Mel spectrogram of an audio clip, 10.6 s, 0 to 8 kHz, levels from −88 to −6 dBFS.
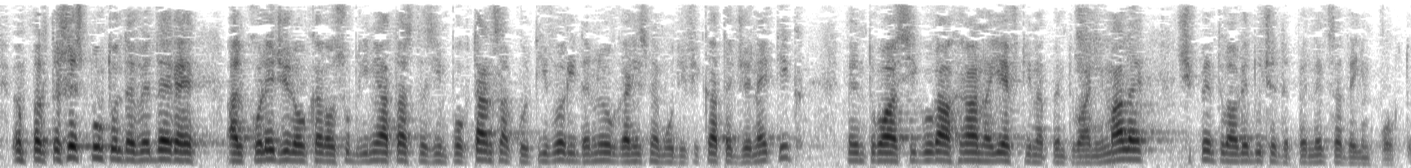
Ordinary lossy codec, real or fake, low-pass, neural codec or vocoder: MP3, 32 kbps; real; 7.2 kHz; none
